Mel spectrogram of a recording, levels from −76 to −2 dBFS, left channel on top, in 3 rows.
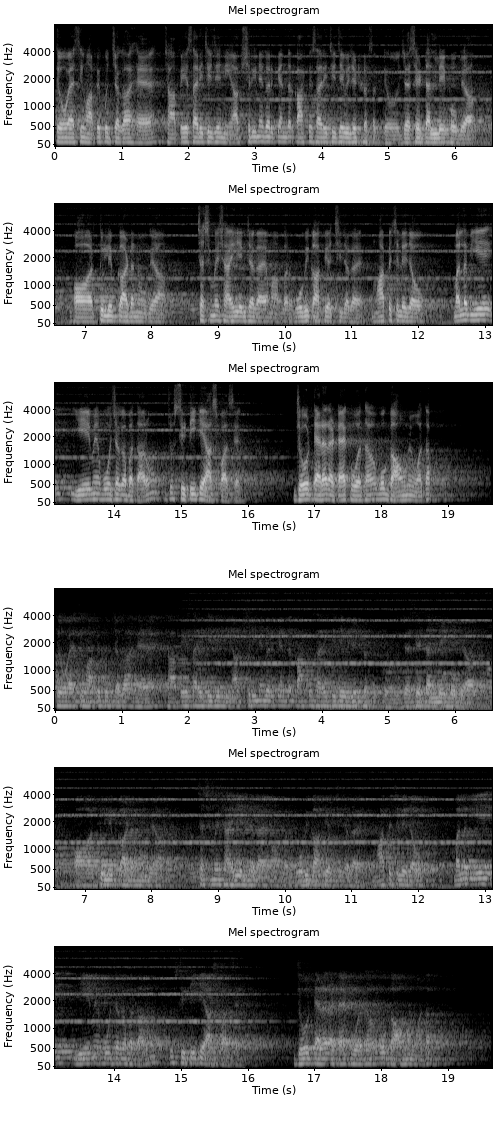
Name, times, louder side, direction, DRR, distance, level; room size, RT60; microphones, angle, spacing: voice 1, 0.0-6.3 6.8-8.3 8.7-12.1 12.5-15.9 16.7-18.7, left 7 dB, 85° left, 12 dB, 0.3 m, -28 dB
sound 1, 1.7-15.9, right 3 dB, 50° right, 1.3 m, -43 dB
sound 2, 4.9-12.4, right 1 dB, 25° right, 0.3 m, -46 dB
8.8 x 3.9 x 4.6 m, 2.8 s
head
